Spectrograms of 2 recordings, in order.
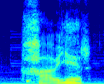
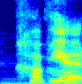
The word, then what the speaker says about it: Javier: Normally pronounced as Javier. Javier. Javier. Okay. With a B sound. Okay, it's Javier.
